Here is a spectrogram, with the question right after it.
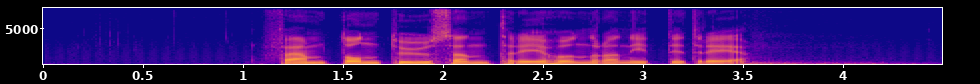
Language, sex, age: Swedish, male, 31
